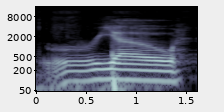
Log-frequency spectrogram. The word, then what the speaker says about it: REO: Rio. Or sorry, not Rio. Rio. I don't know how to say that. It's spelled R-E-O.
